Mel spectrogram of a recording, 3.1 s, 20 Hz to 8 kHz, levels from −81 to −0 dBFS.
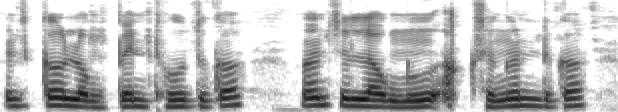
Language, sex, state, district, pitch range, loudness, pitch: Wancho, male, Arunachal Pradesh, Longding, 175-195 Hz, -15 LUFS, 185 Hz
